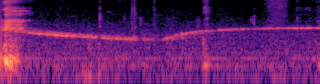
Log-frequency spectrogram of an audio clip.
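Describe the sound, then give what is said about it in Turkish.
An ambulance siren wails outside, one slow tone that sinks and then climbs again, steady, with a short thump at the very start and no talking. “Hala siren geliyor.”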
